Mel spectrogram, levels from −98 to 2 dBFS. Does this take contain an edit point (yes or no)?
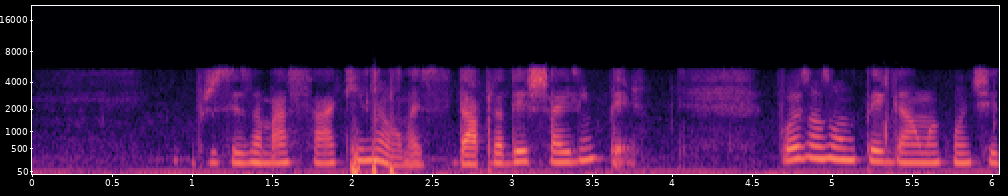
yes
